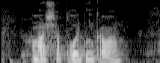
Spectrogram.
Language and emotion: Russian, neutral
